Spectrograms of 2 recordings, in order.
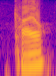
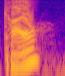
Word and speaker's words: Kyle: Kyle. – I'm sorry? – Kyle. K-Y-L-E. – Kyle? Spell it again. – K-Y-L-E. – K-Y-L-E.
